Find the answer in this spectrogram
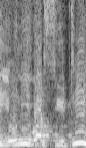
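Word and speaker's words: university: था कि जवा प पहला साउंड कौन आया तो य आया अब जब य आया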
